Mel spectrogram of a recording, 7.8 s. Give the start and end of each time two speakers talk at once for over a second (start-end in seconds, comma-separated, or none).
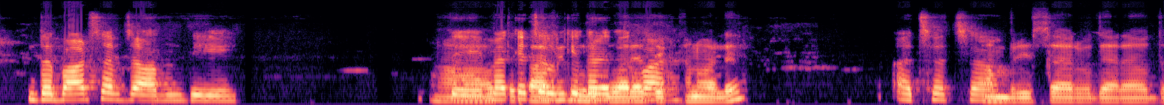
3.0-4.5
